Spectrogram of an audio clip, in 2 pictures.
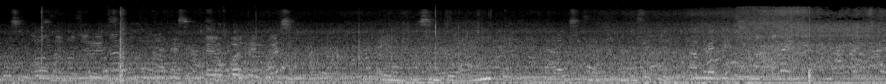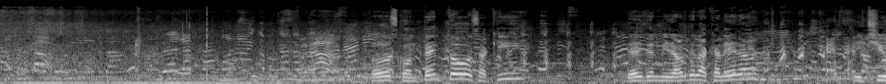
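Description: Young people talk and laugh close by, outdoors.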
